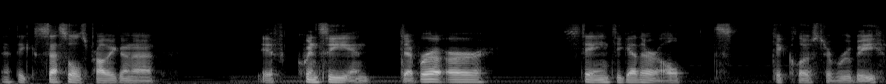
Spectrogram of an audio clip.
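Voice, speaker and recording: Male tabletop player, deep register, casual delivery, muffled recording over soft music. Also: fairly even intonation, a little slow. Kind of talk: casual game-table chat.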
